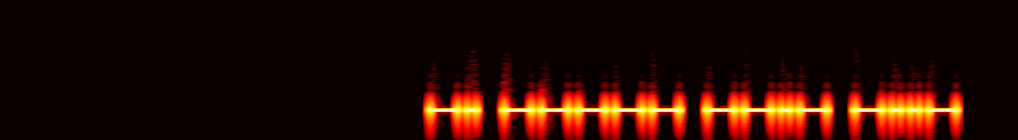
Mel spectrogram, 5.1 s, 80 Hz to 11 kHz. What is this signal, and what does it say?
Morse code, heard as a keyed tone, about 24 wpm, 700 Hz. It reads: N0QX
